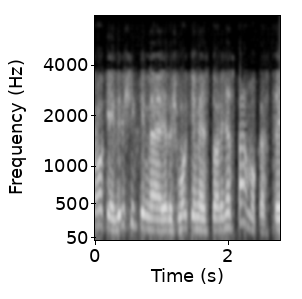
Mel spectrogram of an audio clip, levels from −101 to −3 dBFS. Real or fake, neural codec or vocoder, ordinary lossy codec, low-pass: real; none; AAC, 32 kbps; 7.2 kHz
